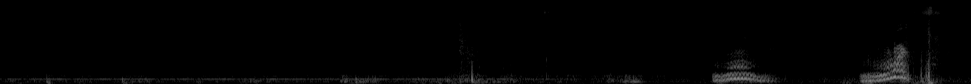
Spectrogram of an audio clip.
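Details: Bengal cat at bedtime indoors, giving two short, rising-then-falling meows near the end, about one and a half seconds apart, after a quiet stretch with soft rustling and faint background hum.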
